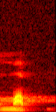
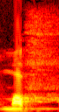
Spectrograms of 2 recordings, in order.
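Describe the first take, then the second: First: The word ends with a p sound. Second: The word ends with an f sound. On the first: The speaker calls it wrong. "Up-nya agak salah" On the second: The speaker calls it right. "mestinya maf"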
